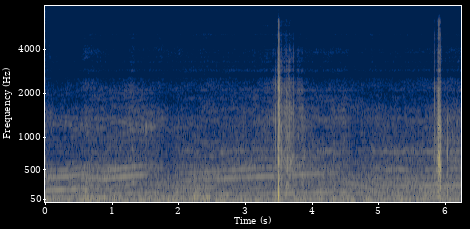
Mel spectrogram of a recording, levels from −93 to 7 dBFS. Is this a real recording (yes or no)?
no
